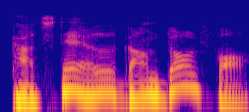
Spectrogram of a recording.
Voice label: "castel gandolfo", English

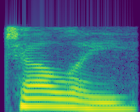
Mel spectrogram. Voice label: "celli", English

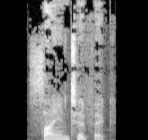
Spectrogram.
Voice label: "scientific", english spelling

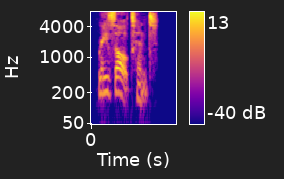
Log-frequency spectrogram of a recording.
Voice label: "resultant", English

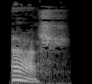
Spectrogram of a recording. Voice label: "ash", English

